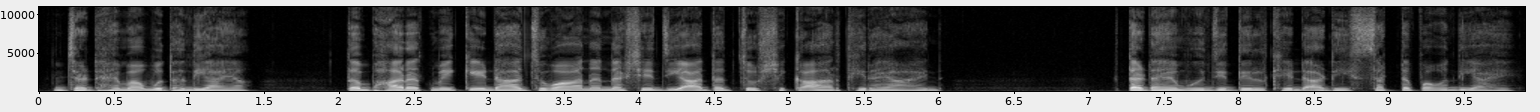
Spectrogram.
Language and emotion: Sindhi, sad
